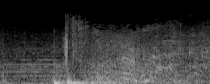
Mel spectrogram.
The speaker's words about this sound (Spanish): El barco explota.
